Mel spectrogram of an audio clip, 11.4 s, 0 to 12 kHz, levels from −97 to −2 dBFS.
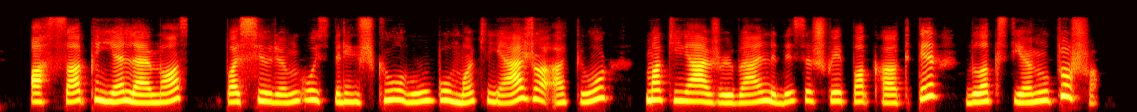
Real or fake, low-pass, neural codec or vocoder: fake; 7.2 kHz; codec, 16 kHz, 0.5 kbps, FunCodec, trained on LibriTTS, 25 frames a second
